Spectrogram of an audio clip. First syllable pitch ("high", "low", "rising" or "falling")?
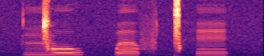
high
